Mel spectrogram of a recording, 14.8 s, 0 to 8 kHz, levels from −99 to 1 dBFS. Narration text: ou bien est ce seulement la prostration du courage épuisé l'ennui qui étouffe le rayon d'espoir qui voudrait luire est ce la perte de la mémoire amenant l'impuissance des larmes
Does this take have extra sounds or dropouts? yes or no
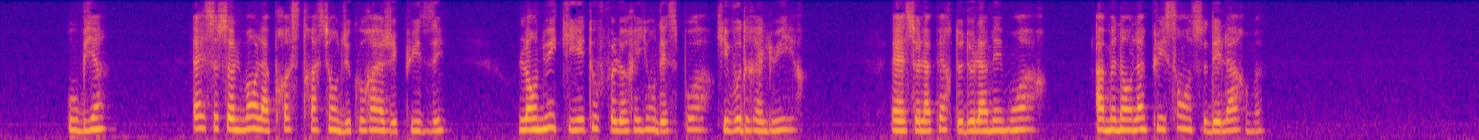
no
